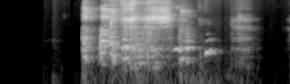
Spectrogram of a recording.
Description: Baby Laughing at Mom Sneezing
